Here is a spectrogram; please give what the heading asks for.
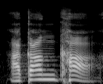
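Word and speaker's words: আকাঙ্ক্ষা: Akankha, Akankha. So in written Bengali, you will find like Akanksha. But in spoken Bengali, you will hear native Bengalis pronouncing like Akankha, Ujjwal.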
